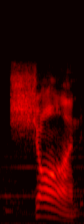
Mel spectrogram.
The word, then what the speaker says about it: Shaun: But he's under the name of Sean, but it's spelled Shaun.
